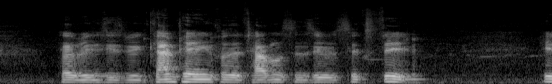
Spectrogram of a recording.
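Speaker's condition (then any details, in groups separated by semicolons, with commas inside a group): Parkinsonism; hypersalivation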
